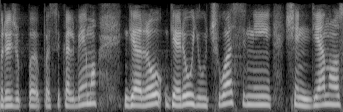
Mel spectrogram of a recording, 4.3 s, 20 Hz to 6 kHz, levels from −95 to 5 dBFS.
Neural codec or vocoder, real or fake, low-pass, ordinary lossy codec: none; real; 5.4 kHz; MP3, 48 kbps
